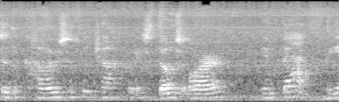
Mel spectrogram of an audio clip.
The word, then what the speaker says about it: chakra: ago but um she she said it's a Sanskrit word and the correct pronunciation is chakra chakra so you know but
